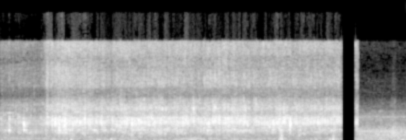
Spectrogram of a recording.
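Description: Water from a solar-powered DC pump pours forcefully out of a pipe outlet in a steady, loud, hissing gush that runs continuously, broken only by one brief dropout near the end.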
